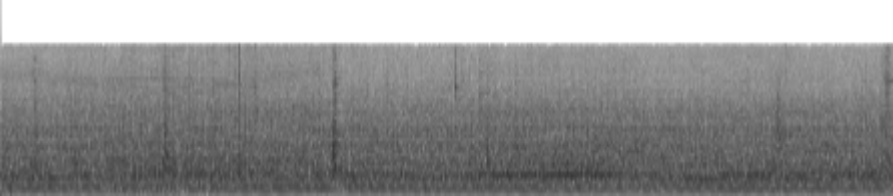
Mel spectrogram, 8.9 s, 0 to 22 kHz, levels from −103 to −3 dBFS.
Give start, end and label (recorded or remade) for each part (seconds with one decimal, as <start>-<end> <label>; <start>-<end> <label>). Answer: 0.0-1.1 recorded; 1.1-2.2 remade; 2.2-8.9 recorded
